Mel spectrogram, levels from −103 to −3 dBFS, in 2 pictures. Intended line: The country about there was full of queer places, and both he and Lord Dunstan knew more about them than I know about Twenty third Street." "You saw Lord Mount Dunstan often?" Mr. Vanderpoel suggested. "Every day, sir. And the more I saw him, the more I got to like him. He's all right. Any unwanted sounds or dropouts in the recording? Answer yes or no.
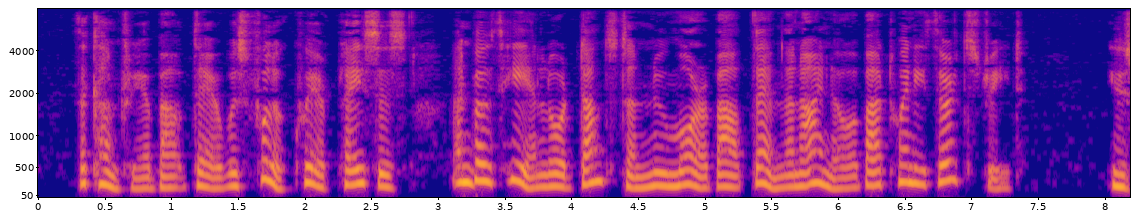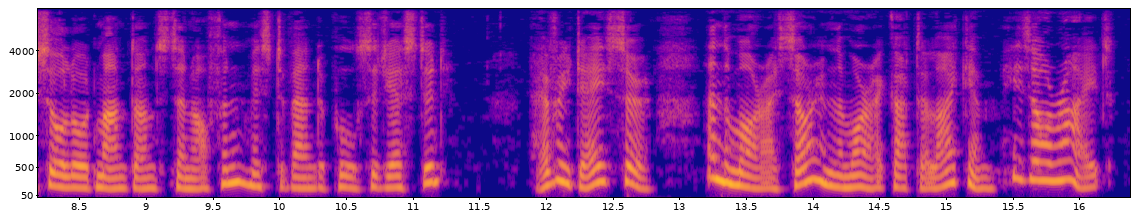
no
